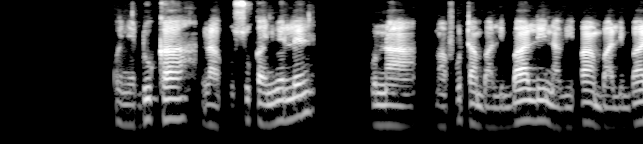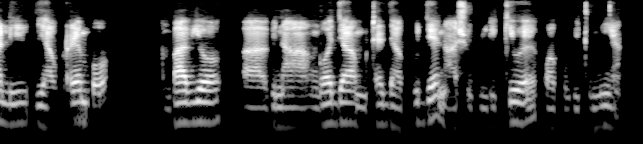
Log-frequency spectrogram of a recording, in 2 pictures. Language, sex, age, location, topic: Swahili, male, 25-35, Nakuru, finance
